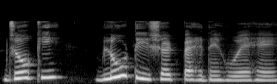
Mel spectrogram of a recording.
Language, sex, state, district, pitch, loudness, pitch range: Hindi, female, Madhya Pradesh, Bhopal, 235 Hz, -15 LUFS, 205-295 Hz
